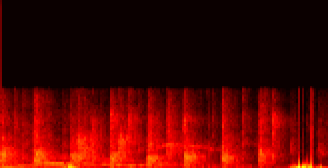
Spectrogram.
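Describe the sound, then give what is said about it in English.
A comedy show audience applauds the next comedian, Jack Ferguson, steadily for a few seconds, dense overlapping claps with scattered cheers and whoops rising over them, swelling louder toward the end. “Clap your hands wildly for Jack Ferguson.”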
